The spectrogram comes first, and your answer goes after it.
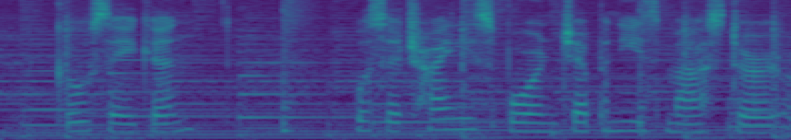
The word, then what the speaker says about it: Go Seigen: better known by the japanese pronunciation of his name go sagan was a chinese-born japanese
